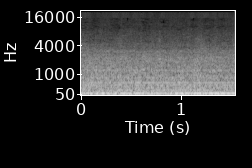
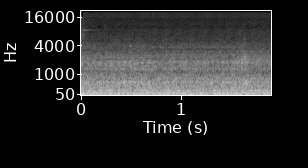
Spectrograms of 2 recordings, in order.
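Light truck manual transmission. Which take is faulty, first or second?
second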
